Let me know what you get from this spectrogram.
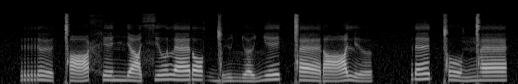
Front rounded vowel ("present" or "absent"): present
